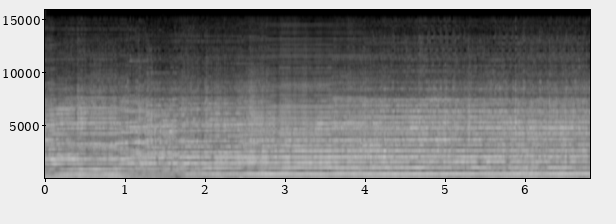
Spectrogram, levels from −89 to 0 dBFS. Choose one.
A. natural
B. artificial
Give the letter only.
B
